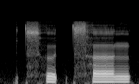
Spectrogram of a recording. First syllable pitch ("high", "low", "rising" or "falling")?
low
